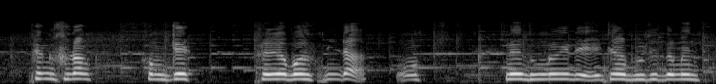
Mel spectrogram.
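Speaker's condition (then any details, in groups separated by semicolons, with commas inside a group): Brain lesion disability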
